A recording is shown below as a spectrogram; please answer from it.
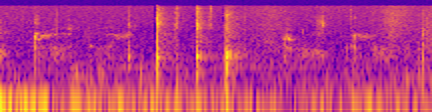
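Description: Two people whispering quietly to each other, with a few soft clicks about a second in.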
